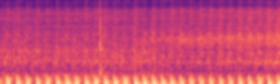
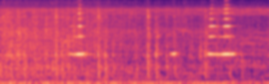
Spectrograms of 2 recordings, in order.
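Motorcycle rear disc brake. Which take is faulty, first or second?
second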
